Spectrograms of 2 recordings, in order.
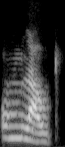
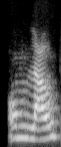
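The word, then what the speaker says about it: Umlaut: of it these two dots are called as umlout a u m l a u t umlout in German so if on a on top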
